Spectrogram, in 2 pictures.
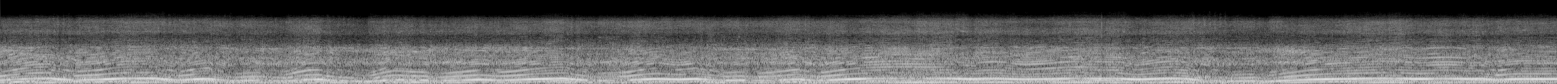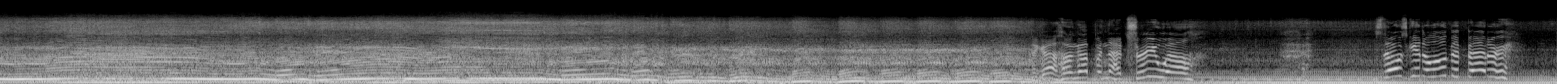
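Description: Ski-Doo Freeride 850 Turbo two-stroke snowmobile engine running under throttle, its note rising and falling over and over as the rider works the throttle. Near the end it settles to a lower, steadier note and then eases off.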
